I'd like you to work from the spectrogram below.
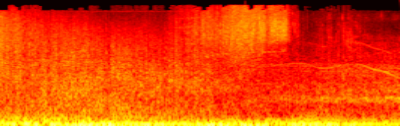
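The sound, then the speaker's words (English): Heavy weapons fire at the Bellerophon in loud, continuous booming blasts that merge into one dense barrage. “Form up on me. Weapons hot. Our orders are to destroy the Bellerophon. On my mark. Target acquired. Fire! Fire! Fire!”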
